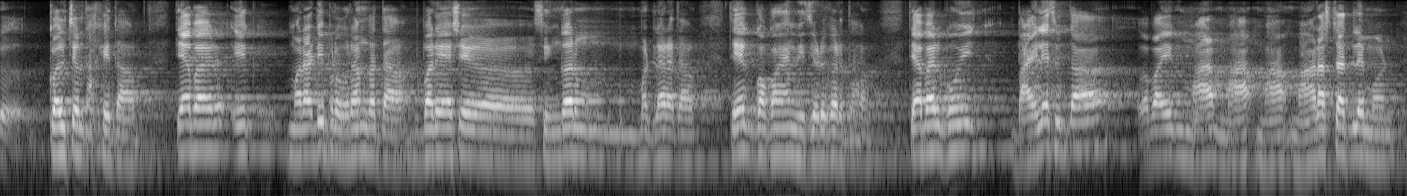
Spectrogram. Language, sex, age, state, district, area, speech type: Goan Konkani, male, 18-30, Goa, Bardez, urban, spontaneous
